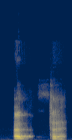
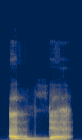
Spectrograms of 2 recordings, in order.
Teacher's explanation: huruf ta itu sifatnya adalah hamas misalnya. Nah, sedangkan dal itu sifatnya adalah jahr.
